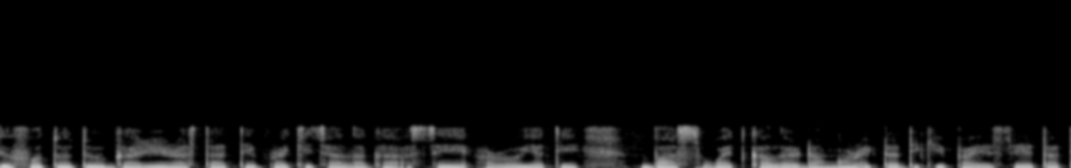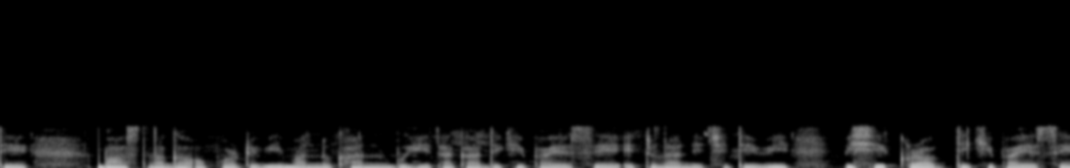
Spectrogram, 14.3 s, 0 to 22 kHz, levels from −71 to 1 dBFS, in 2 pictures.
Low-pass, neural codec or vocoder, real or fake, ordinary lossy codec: 5.4 kHz; none; real; Opus, 64 kbps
